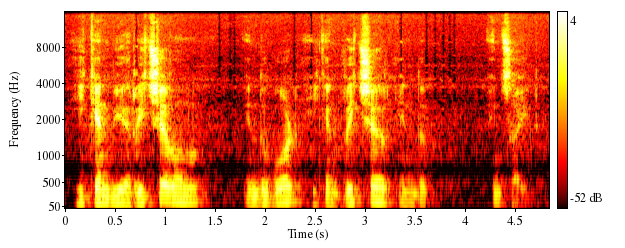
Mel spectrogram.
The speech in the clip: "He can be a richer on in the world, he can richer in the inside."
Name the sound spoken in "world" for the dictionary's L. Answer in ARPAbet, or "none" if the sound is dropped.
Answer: none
